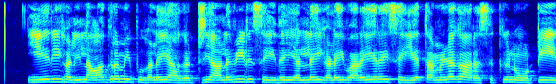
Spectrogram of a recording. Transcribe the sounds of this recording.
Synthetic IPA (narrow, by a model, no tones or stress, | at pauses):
eːɾɪɣɐɭɪlaːɣɪɾɐmɪpːɯɣɐɭɐɪɐɣɐʈriɐlɐʋiːɽɯsɛjðɐɛlːɐɪɣɐɭɐɪʋɐɾɐjɐɾɐɪsɛjːɐt̪ɐmɪɻɐɣɐːɾɐsɯkːɯnoːʈːi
